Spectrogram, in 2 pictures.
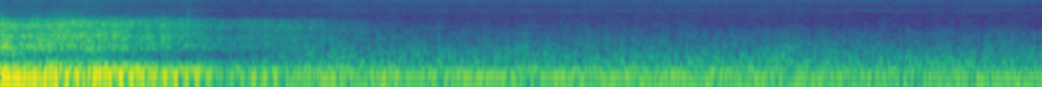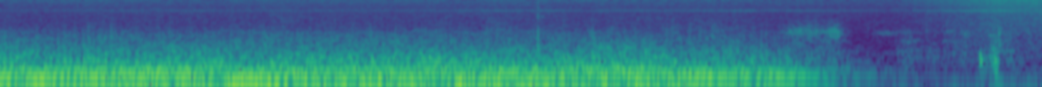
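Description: Propeller engines drone steadily in flight.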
